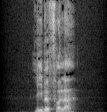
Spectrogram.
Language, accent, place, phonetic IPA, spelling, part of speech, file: German, Germany, Berlin, [ˈliːbəˌfɔlɐ], liebevoller, adjective, De-liebevoller.ogg
- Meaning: 1. comparative degree of liebevoll 2. inflection of liebevoll: strong/mixed nominative masculine singular 3. inflection of liebevoll: strong genitive/dative feminine singular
